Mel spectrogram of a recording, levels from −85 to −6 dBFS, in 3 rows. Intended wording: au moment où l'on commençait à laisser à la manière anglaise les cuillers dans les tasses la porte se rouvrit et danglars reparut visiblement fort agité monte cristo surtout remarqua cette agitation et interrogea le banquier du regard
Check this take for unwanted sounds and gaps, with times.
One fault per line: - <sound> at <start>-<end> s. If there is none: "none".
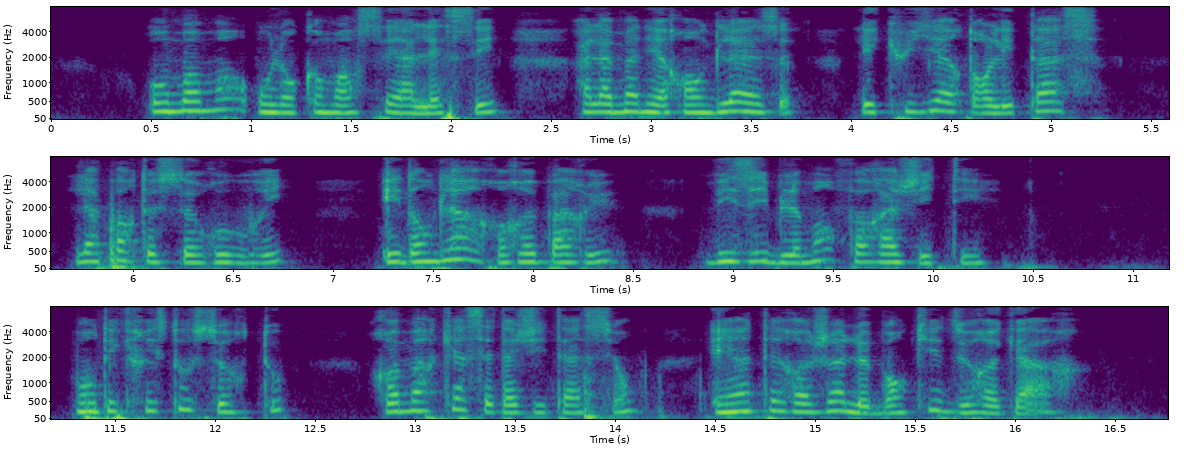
none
